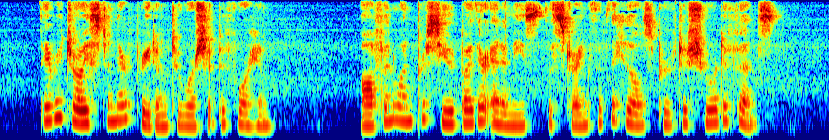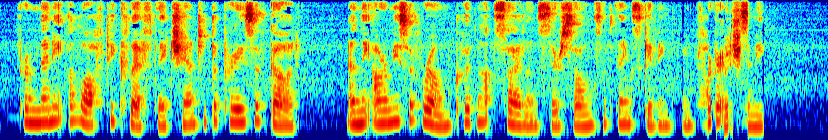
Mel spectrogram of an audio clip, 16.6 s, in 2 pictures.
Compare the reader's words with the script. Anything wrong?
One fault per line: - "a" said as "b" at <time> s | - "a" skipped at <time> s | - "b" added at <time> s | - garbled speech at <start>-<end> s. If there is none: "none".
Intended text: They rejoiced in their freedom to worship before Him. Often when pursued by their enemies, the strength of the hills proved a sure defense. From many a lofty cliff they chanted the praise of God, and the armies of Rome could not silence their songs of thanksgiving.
- garbled speech at 15.1-15.9 s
